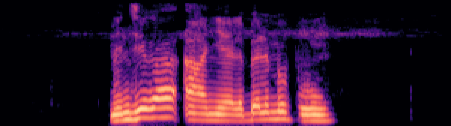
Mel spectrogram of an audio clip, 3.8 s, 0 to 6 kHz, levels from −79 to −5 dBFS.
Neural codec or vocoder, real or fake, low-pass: none; real; 5.4 kHz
